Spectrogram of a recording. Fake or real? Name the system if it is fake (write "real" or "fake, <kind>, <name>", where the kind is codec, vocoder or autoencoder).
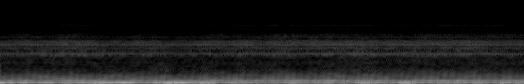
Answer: fake, vocoder, Vocos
